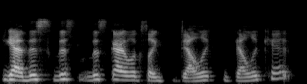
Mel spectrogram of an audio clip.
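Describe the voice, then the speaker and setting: A woman's voice: medium pitch, normal speed, fairly bright tone, no room sound. A woman co-hosting a podcast in casual reaction chat. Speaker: podcast co-host.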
